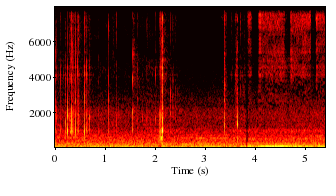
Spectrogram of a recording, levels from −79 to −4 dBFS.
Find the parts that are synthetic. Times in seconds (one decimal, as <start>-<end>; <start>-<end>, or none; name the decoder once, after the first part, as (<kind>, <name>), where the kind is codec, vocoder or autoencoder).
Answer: 0.0-0.8 (vocoder, Vocos); 1.9-2.5; 3.5-5.4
